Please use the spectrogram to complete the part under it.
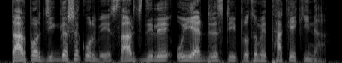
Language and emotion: Bengali, neutral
